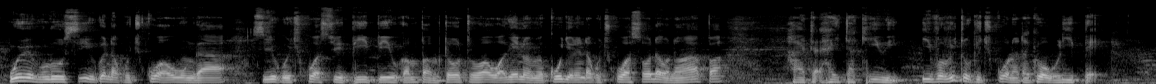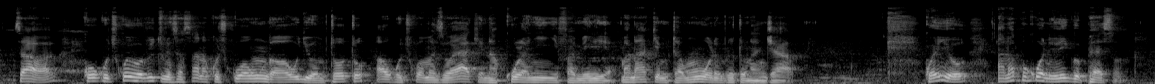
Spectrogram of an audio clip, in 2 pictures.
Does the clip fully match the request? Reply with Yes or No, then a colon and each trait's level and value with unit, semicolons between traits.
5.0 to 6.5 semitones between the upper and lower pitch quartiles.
No: average, 3.4 semitones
